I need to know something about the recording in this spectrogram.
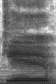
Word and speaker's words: GXVE: I also believe you pronounce it give, but I always say GXVE, so there we go.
